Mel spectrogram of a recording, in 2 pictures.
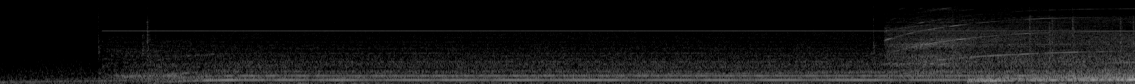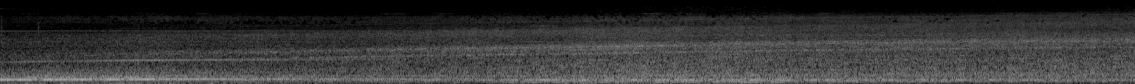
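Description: A jet engine whines and roars as it spools up, rising steadily in pitch.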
